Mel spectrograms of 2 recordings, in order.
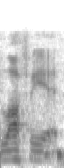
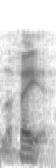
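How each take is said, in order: First: It is said the northern local way. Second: It is said the Tennessee local way.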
